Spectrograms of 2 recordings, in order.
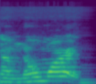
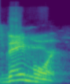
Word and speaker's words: Namor: It's Namor. Pronounce the names right.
